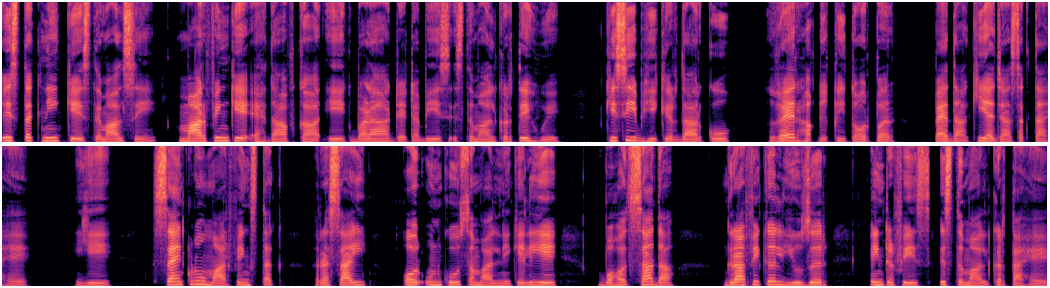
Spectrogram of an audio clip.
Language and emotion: Urdu, neutral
